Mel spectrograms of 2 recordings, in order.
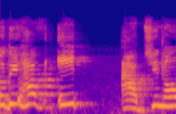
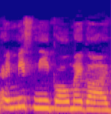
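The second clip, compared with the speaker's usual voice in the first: fake, mock crying and sobbing; 3 semitones lower than usual. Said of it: "I'm crying".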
